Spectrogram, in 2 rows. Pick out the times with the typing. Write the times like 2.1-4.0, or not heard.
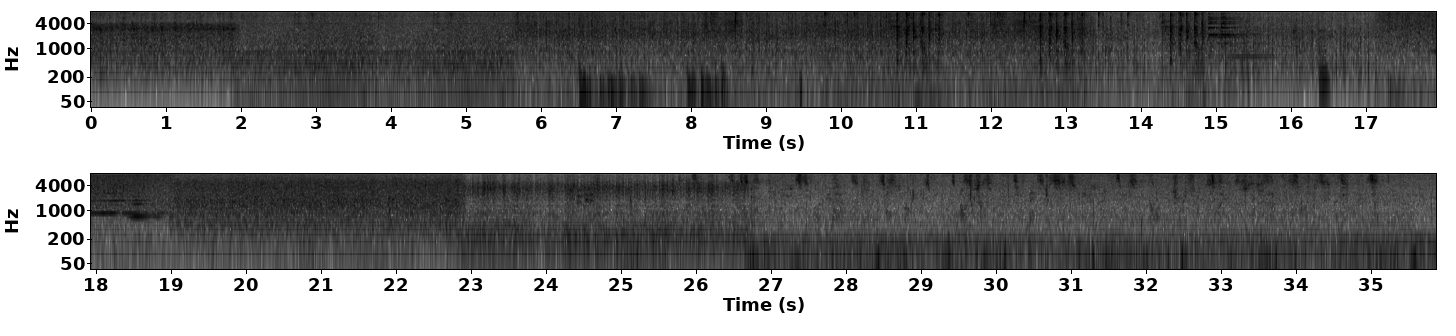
6.3-14.9.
